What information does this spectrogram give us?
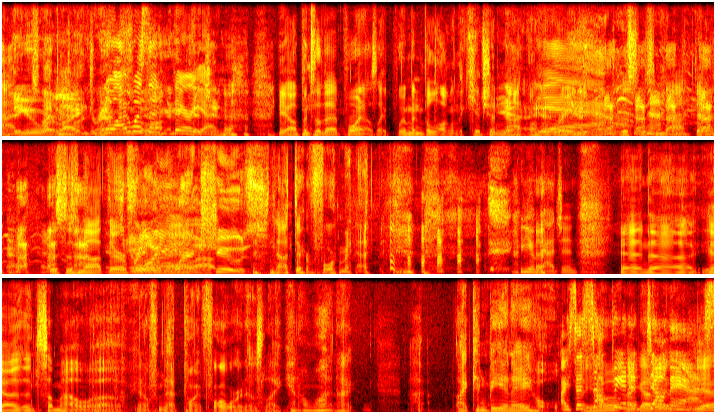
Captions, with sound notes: You were like-- No, I wasn't there yet. Yeah, up until that point I was like, women belong in the kitchen, not on the radio. This is not their-- This is not their-- It's a point where shoes. Not their format. (laughing) Can you imagine? And yeah, then somehow, you know, from that point forward, I was like, you know what, I can be an a-hole. I said stop being a dumbass.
